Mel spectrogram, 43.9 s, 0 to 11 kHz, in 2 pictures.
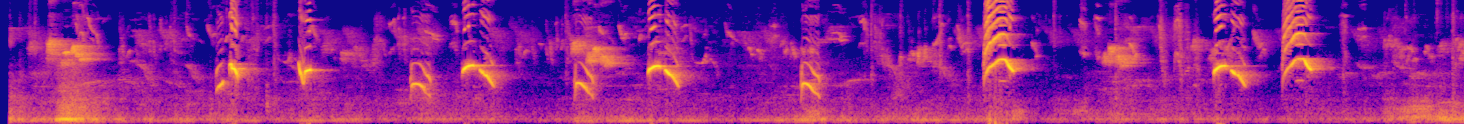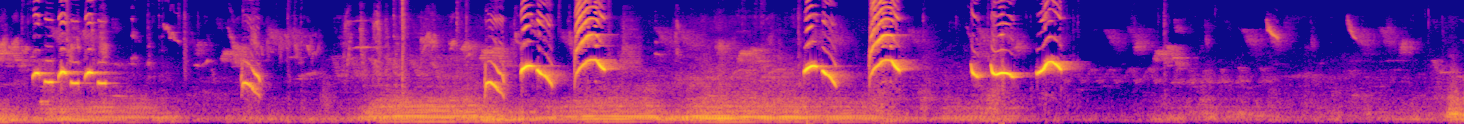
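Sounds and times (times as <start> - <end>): low rumble: 20.6 - 24.8, 26.9 - 36.9.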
